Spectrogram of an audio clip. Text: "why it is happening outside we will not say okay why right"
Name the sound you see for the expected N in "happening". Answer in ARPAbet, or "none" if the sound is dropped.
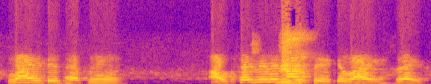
N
